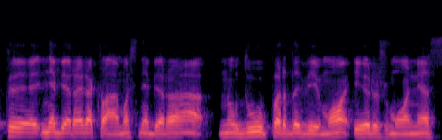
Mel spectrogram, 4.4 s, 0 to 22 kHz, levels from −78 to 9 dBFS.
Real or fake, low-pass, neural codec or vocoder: real; 7.2 kHz; none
